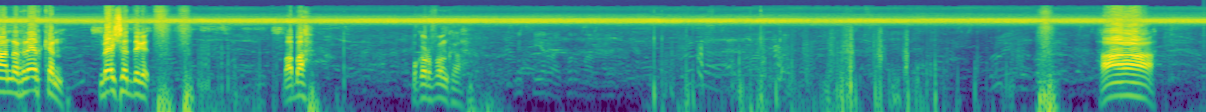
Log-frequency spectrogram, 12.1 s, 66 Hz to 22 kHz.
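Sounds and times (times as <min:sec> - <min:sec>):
faint murmurs: 0:00.0 - 0:12.0
high-pitched insect buzz: 0:00.0 - 0:12.0.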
